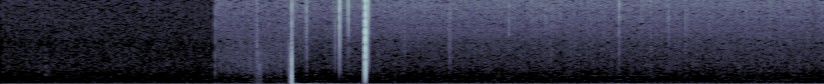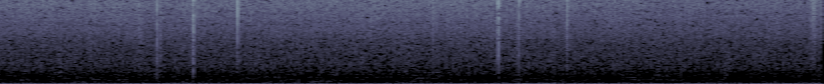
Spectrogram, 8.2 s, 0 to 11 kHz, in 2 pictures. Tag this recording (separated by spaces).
33rpm album crackle hiss LP needle noise player pop record start static surface-noise turntable vintage vinyl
